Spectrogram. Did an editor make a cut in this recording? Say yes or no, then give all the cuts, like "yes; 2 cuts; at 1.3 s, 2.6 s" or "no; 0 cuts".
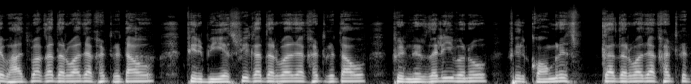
no; 0 cuts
